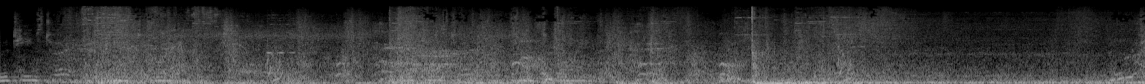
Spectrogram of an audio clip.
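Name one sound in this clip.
Spell effects crackle and whoosh in a video game battle.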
